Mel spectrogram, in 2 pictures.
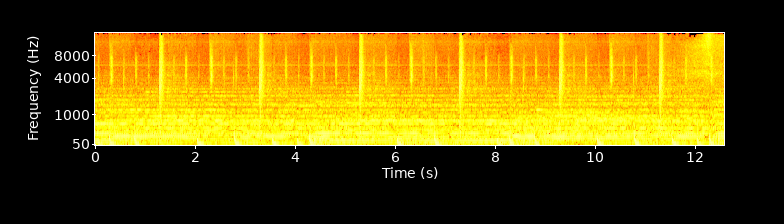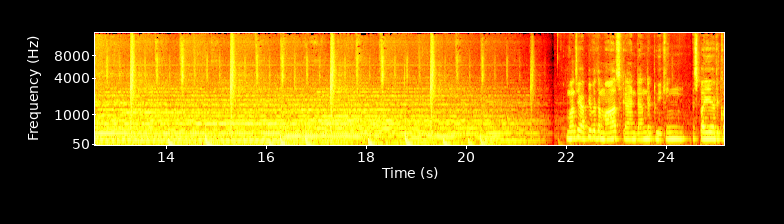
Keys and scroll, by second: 3.6 ctrl+alt+z, 4.1 ctrl+alt+z, 5.6 ctrl+alt+z, 8.9 ctrl+z, 9.7 ctrl+z, 10.6 ctrl+z, 11.3 z, 11.9 z, 13.0 z, 19.3 ctrl+z.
